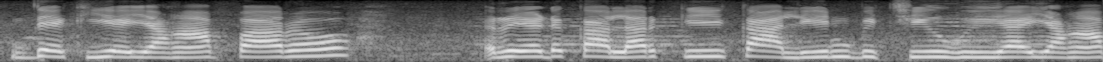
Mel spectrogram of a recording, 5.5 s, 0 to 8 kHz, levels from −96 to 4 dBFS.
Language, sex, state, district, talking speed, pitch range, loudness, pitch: Hindi, female, Bihar, West Champaran, 120 wpm, 255-285 Hz, -12 LUFS, 265 Hz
